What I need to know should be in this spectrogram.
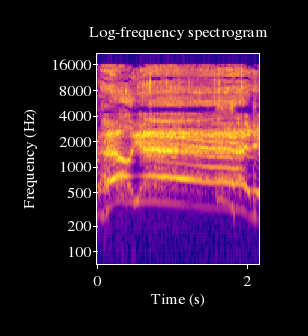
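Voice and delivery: high shouted hell yeah; party shout. Retold or imitated. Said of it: "I'm going".

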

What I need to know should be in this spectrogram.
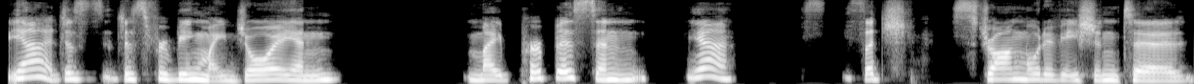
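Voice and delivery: high, tearful and halting; fighting back tears, slow; after crying. Real, not acted. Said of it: "I'm getting teary".

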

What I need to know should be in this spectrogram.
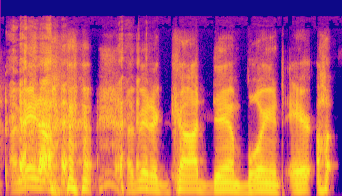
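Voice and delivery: cracking up while fighting a tongue twister; loud, high, laughing exasperation at each stumble; laughing frustration. Real, not acted.

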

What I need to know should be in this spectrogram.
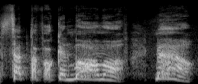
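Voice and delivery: slow, high, furious yell; shouting at the British agent to blow the bomb; yelled order. Retold or imitated. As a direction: bark the order at the top of the lungs. Hero orders bomb set off.

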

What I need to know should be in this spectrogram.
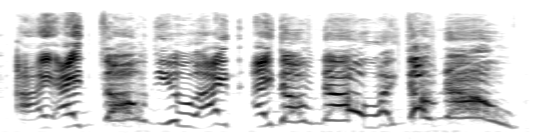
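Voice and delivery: high, loud desperate screaming. A narrator's reading. Tortured blacksmith to the creature, screaming. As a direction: scream it in agony, stumbling over the start. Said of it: "Zabora screamed".

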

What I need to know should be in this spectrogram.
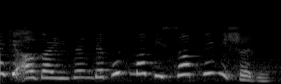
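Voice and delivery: put-on stumbling old servant pouring out her grief; a tongue-tied old woman's quick lament. A narrator's reading.

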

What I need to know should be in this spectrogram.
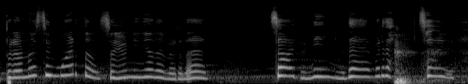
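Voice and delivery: hammed-up little Pinocho cheering; excited child voice. Pinocho telling Gepetto he is a real boy, high and excited. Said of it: "Así le hace Gepetto".

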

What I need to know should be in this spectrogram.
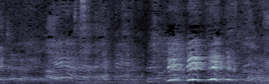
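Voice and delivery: helpless laughter after a slip; real laugh. Real, not acted. Pastor laughing at his own admission, real laughter.

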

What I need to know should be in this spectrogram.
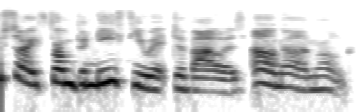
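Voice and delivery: ordinary delivery

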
